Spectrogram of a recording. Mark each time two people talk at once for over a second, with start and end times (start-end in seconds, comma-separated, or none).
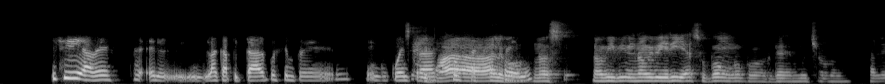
4.0-5.3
